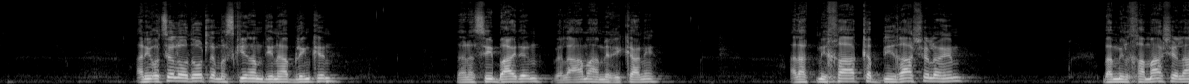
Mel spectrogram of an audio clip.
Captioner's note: in Hebrew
